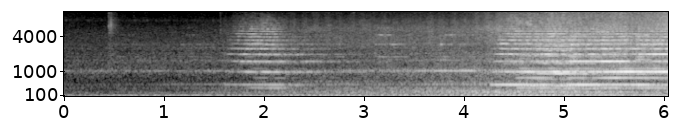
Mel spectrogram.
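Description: Canadian Pacific freight locomotive's fouled air horn sounding as the train approaches, getting louder: a short blast about two seconds in, then a long blast from about four seconds in.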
